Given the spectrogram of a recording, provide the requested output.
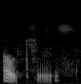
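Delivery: ordinary talk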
